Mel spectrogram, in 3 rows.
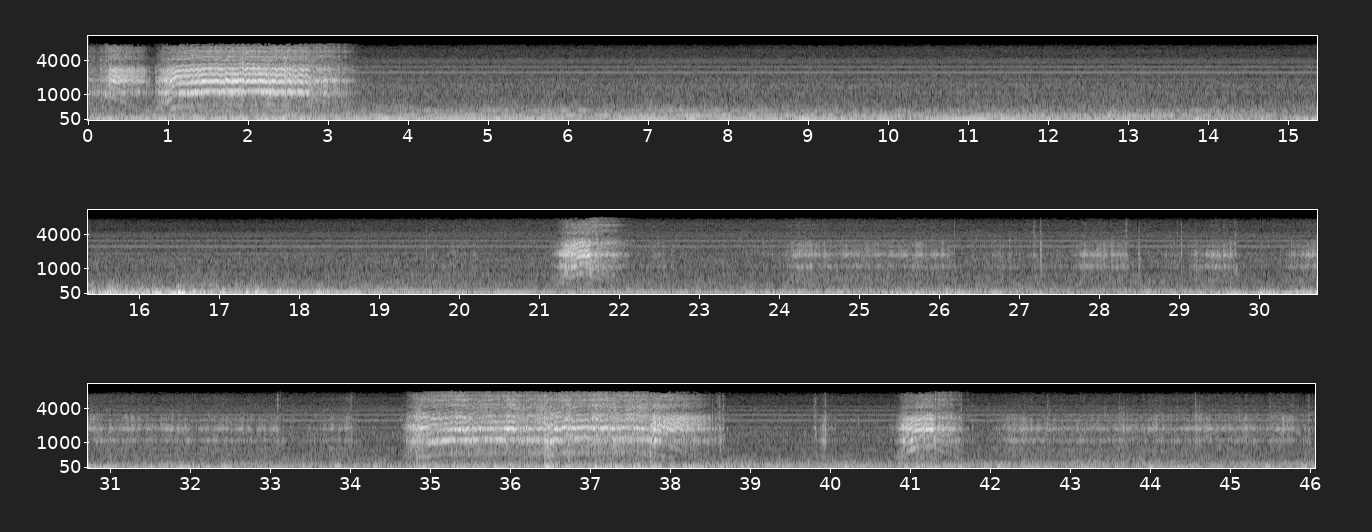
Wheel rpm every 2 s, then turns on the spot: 100, 80, 0, 0, 0, 0, 0, 0, 0, 0, 20, 10, 20, 10, 20, 10, 10, 70, 150, 0, 40, 20, 20.
22-34 40-46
